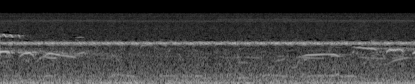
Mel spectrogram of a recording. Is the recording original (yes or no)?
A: yes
